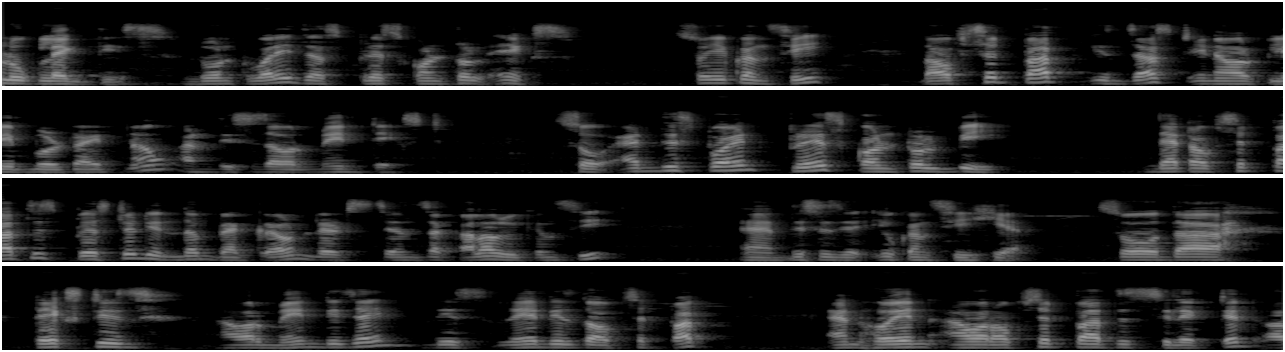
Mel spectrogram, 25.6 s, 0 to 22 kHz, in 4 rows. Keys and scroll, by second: 2.3 ctrl+x, 11.0 ctrl+b.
